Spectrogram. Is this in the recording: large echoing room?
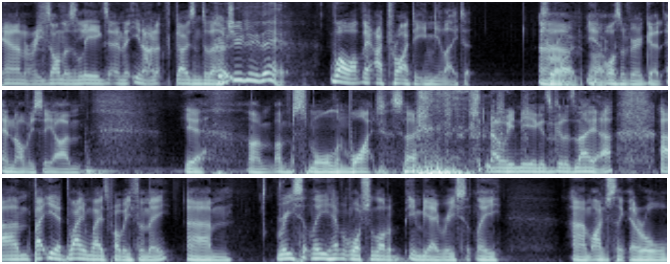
no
